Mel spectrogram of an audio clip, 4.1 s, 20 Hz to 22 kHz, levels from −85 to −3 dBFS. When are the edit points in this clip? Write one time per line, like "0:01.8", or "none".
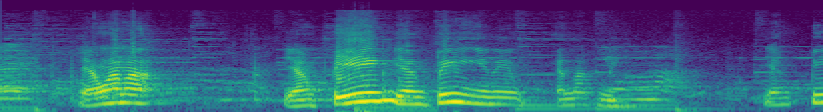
none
